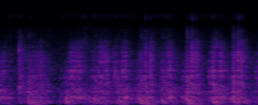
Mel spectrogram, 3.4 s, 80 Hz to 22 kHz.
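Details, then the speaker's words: Hammerhead GTS 150 Platinum UTV making uneven bursts of light plastic clatter, one to two a second, from a loose dashboard; first suspected the steering shaft, and silicone lubricant on it only quieted the noise slightly. "it's actually quieted down a little bit cuz I sprayed the steering shaft with some silicone um lubricant and the sound's still present though"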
